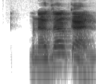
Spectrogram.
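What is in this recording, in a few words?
"menazarkan", Malay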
